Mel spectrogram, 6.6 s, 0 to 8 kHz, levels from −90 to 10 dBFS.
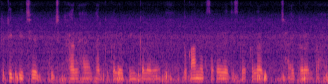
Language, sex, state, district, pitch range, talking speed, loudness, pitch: Hindi, male, Uttar Pradesh, Muzaffarnagar, 100-110 Hz, 200 wpm, -26 LUFS, 105 Hz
